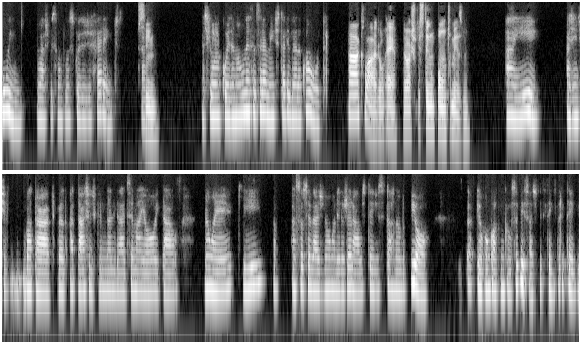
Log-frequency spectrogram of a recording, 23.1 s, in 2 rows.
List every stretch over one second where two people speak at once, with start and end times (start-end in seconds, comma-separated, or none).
none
